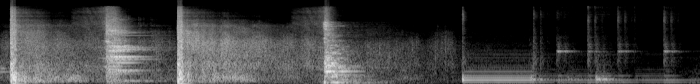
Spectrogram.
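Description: Logo-intro sound effects: a series of gunshot sounds, each with a long echoing decay, over the first three and a half seconds. About four and a half seconds in, a low sustained piano-like chord enters with a few light clicks and pings over it.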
